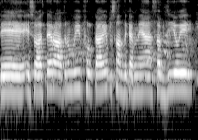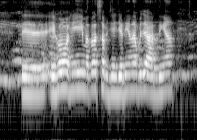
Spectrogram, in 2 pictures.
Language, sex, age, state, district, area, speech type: Dogri, female, 45-60, Jammu and Kashmir, Samba, urban, spontaneous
